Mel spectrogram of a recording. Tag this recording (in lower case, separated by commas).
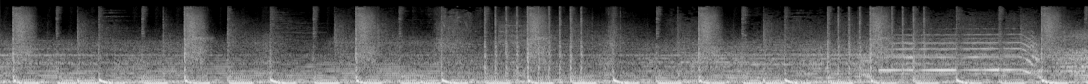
music, dubstep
